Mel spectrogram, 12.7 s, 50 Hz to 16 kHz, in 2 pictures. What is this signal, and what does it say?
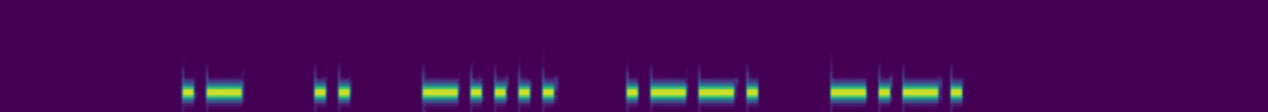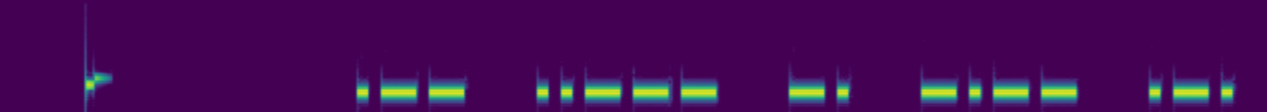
Morse code, heard as a keyed tone, about 19 wpm, spaced as for 14 wpm, 700 Hz. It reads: AI6PC W2NYR
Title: 167 Lesson 27g - Number 7 - Call Signs 20wpm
